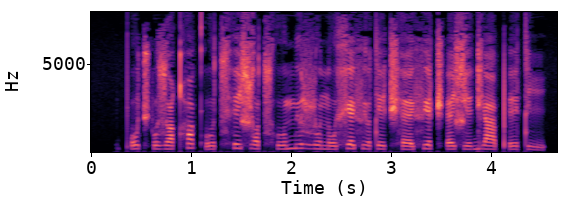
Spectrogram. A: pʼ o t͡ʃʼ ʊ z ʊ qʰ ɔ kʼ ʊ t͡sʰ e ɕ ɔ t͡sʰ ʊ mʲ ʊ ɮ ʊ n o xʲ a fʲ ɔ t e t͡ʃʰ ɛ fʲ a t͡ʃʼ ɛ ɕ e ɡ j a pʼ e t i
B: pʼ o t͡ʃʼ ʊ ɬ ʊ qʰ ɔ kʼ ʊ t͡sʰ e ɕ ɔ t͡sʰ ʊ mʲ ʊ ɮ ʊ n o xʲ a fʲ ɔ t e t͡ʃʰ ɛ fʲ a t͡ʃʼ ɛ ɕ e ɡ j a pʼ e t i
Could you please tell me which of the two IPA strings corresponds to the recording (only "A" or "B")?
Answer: A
